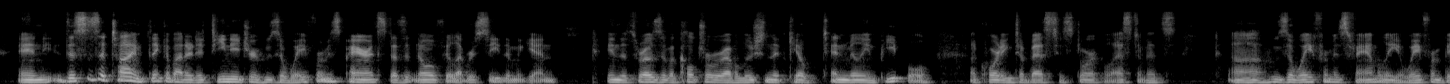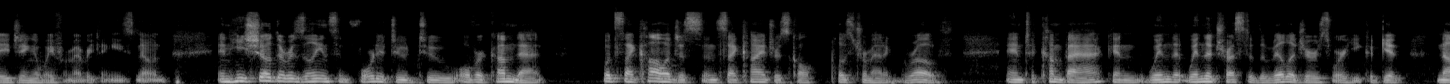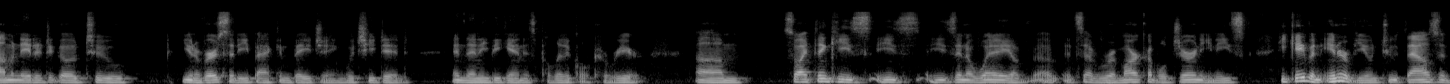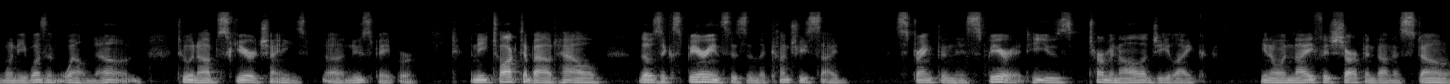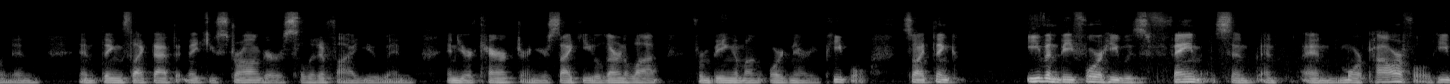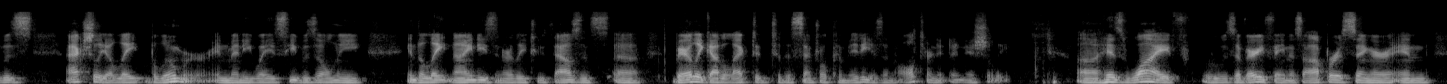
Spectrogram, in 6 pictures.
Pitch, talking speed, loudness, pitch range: 100 Hz, 170 wpm, -28 LUFS, 90-105 Hz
